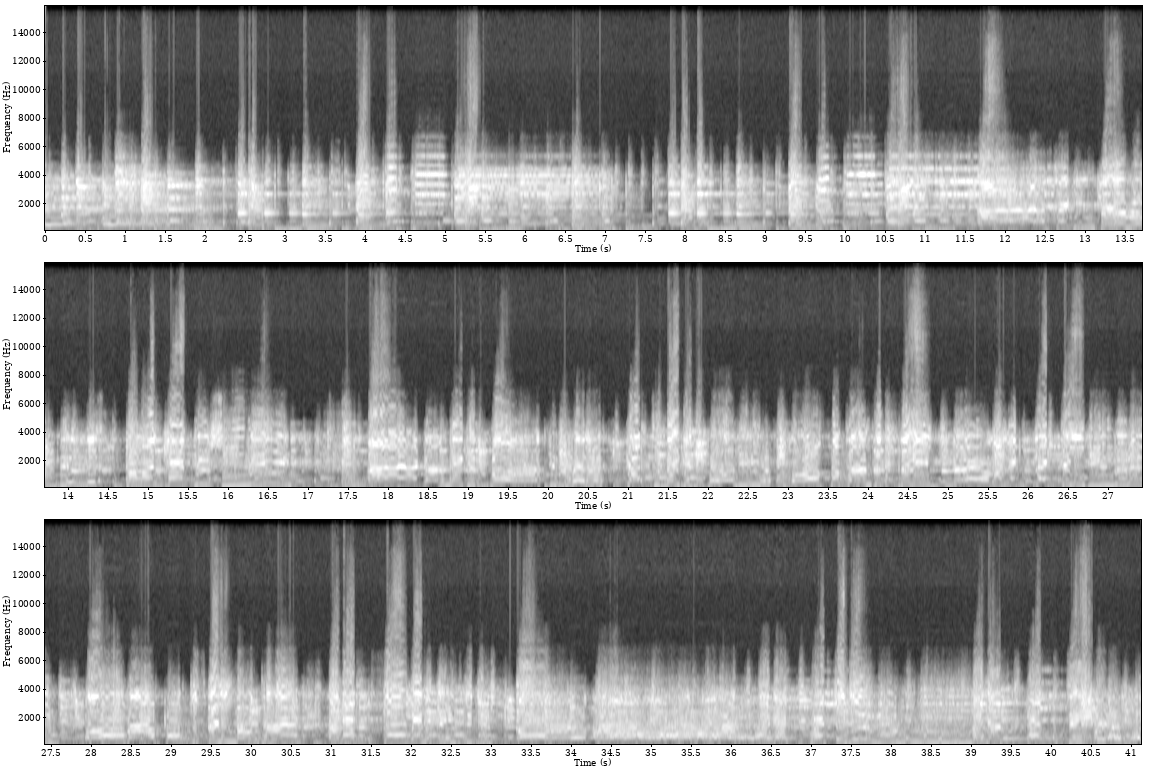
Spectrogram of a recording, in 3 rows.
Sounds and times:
Music: 0.0 - 41.1.

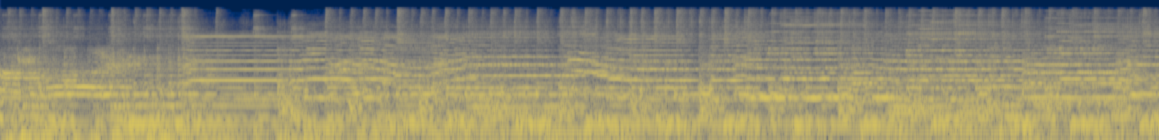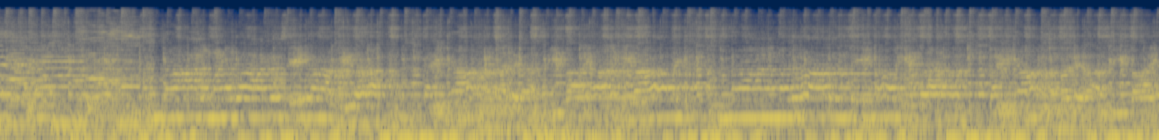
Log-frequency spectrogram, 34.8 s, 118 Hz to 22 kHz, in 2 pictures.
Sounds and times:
Music: 0.0 - 34.7.

